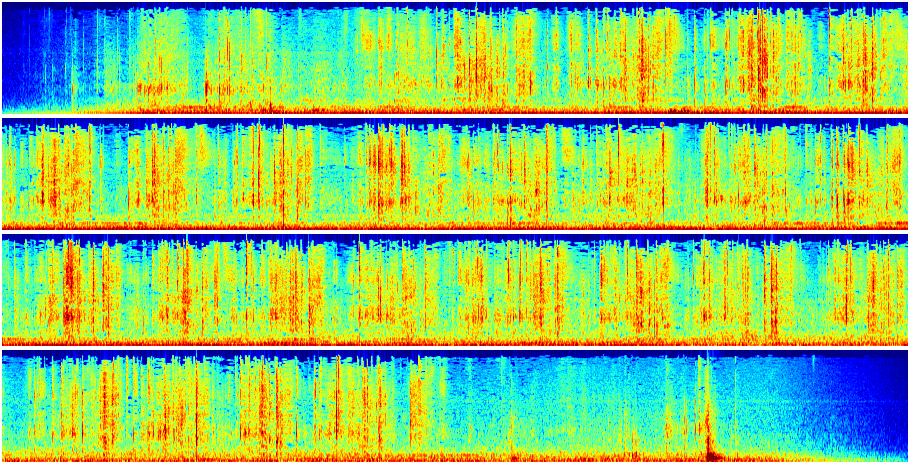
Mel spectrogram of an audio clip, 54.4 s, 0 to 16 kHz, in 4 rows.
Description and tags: Turning the pages of the book Exodus in the bible (dutch translation) the church has given my father in 1942. A few years later my father lost his religion. I haven't found it yet.
book, paper, turning-pages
